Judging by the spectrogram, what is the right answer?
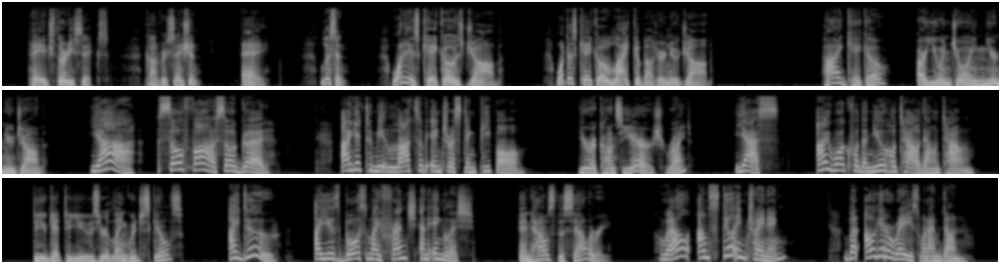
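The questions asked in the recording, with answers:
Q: What is Keiko's job?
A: She is a concierge at the new hotel downtown.

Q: What does Keiko like about her new job?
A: She gets to meet lots of interesting people.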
